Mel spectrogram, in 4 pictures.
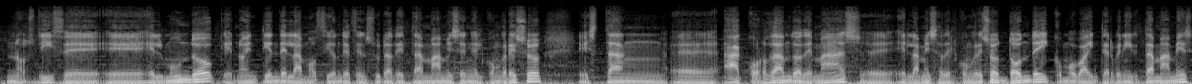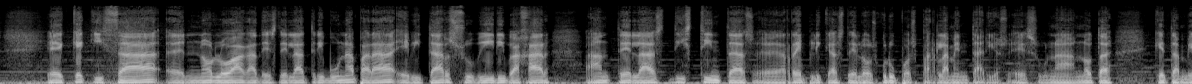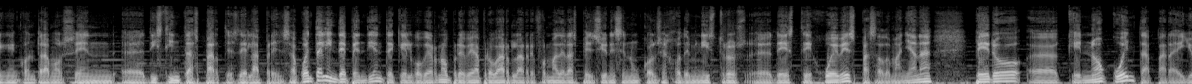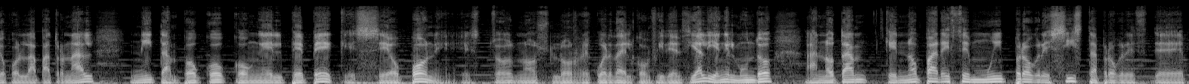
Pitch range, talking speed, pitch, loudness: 75-95 Hz, 165 wpm, 80 Hz, -19 LUFS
